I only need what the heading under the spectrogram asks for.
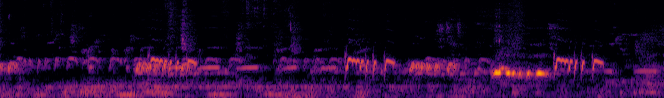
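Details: Zebra doves calling to each other in the morning: a run of short rolled cooing notes, some overlapping, with a louder clear coo near the end, over low background rumble.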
